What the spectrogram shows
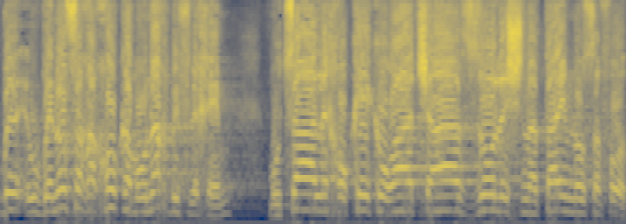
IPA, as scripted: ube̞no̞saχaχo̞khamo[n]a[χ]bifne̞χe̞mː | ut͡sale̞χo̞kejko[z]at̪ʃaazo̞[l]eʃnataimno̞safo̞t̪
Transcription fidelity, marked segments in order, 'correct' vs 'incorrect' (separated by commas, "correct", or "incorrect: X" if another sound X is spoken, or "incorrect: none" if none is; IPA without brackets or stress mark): correct, correct, incorrect: ʁ, correct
